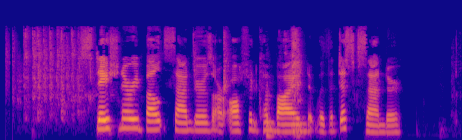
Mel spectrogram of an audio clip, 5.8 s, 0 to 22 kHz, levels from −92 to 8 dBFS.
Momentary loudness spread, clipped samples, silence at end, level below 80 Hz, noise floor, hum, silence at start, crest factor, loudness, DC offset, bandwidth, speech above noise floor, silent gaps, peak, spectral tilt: 18 LU; under 0.1%; 0.8 s; -64 dBFS; -72 dBFS; none; 0.15 s; 22 dB; -24 LUFS; under 0.1%; 11.5 kHz; 48 dB; none; -4 dBFS; -3 dB/octave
